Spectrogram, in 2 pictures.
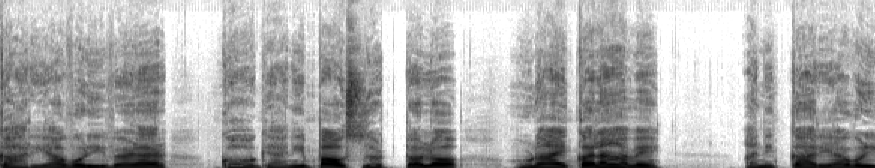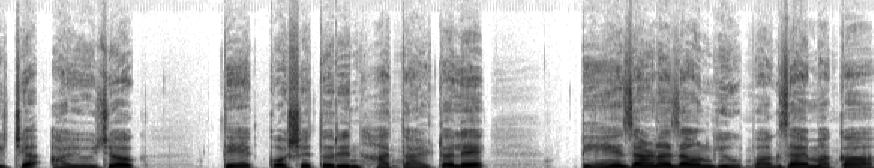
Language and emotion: Goan Konkani, fearful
